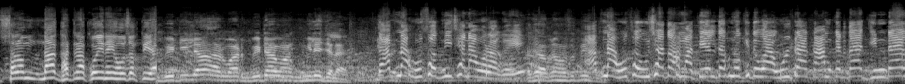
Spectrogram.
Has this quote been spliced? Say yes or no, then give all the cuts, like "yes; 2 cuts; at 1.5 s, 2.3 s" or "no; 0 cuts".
yes; 1 cut; at 1.6 s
